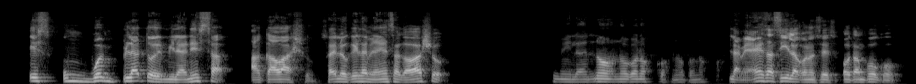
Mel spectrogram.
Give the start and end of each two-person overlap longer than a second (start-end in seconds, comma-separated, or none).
none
